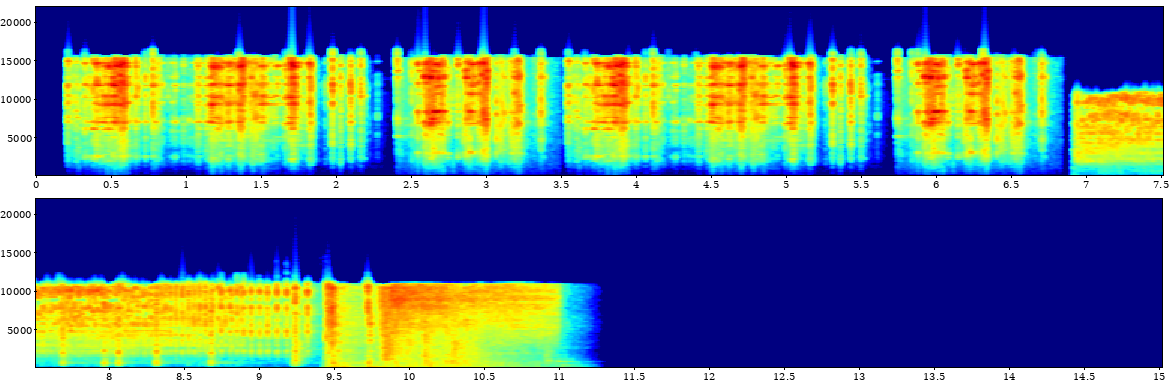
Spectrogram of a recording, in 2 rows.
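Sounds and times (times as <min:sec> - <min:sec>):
metallic jingling and clinking: 0:00.2 - 0:06.9.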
